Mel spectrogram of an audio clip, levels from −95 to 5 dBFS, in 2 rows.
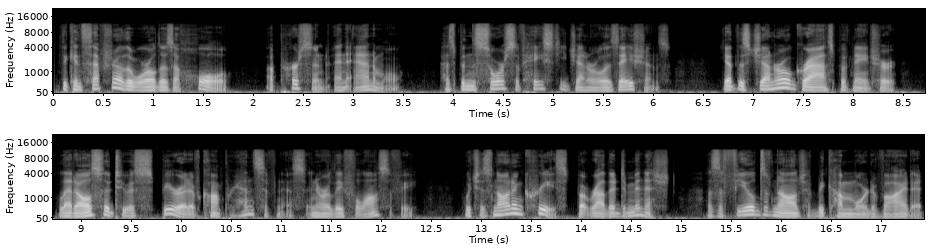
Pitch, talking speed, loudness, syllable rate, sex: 105 Hz, 175 wpm, -22 LUFS, 6.1 syllables/s, male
